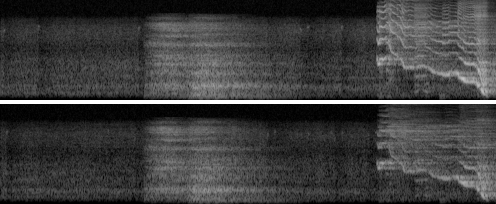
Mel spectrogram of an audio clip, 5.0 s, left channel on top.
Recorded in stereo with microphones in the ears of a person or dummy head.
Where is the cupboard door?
65° left (ahead or behind), 0.8 m.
